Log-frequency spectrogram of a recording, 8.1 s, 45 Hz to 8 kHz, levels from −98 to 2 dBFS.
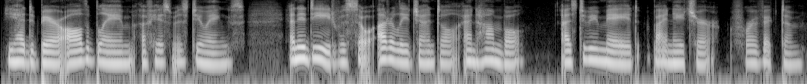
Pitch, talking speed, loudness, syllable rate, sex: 170 Hz, 200 wpm, -19 LUFS, 5.4 syllables/s, female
